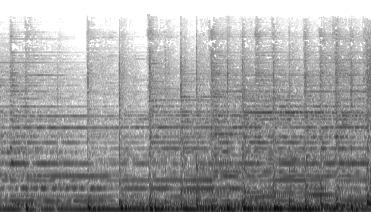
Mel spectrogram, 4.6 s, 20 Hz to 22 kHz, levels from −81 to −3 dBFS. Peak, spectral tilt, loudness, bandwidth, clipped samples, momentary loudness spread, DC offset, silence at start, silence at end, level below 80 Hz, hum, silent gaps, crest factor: -2 dBFS; -6 dB/octave; -17 LUFS; 14.5 kHz; under 0.1%; 5 LU; under 0.1%; 0 s; 0 s; -20 dBFS; none; none; 12 dB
